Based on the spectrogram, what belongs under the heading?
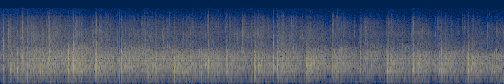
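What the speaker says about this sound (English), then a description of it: "Will we applaud her one more time?" Audience applause for a guest speaker at an evening discussion event, a steady wash of many hands clapping throughout at moderate level, with no clear talk.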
